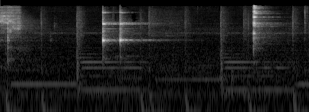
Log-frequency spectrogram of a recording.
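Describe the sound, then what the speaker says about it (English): Bright glass clinks and pings as a spoon stirs a lemonade cocktail in a glass, several light taps spread unevenly over a low steady background hum. "Then you want to give it a stir, just make sure all the ingredients are mixed."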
